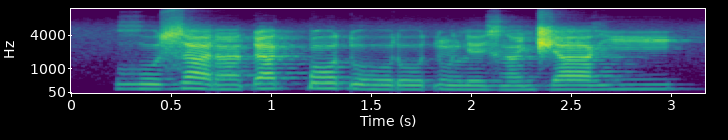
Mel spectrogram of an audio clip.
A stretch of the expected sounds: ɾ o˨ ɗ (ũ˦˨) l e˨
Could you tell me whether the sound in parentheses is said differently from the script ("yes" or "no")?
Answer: yes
